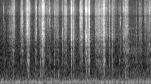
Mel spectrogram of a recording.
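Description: Scissors snip through folded paper while a snowflake is being cut, the crisp cuts coming several times over a few seconds against a low steady hum, close and fairly quiet.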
